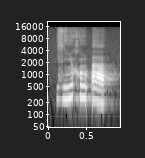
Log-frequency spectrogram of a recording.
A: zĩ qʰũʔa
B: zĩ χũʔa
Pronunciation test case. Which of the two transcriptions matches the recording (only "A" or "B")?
B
